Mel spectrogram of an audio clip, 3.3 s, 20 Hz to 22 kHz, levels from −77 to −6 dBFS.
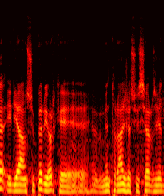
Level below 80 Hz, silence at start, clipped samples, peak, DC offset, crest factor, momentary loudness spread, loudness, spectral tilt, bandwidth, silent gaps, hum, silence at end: -54 dBFS; 0 s; under 0.1%; -14 dBFS; under 0.1%; 14 dB; 7 LU; -29 LUFS; -6 dB/octave; 15 kHz; none; none; 0 s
